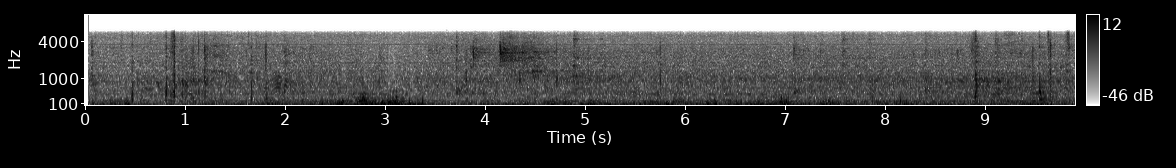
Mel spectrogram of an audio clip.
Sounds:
playing tennis

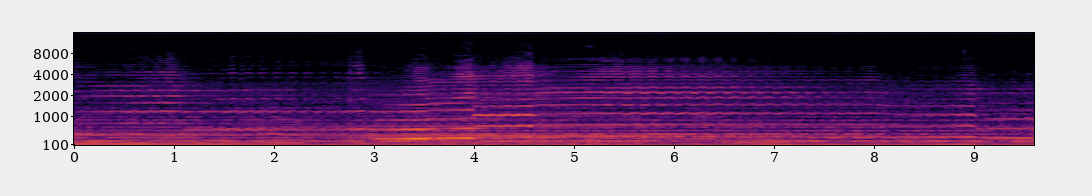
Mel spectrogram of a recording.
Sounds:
Music, Violin, Musical instrument

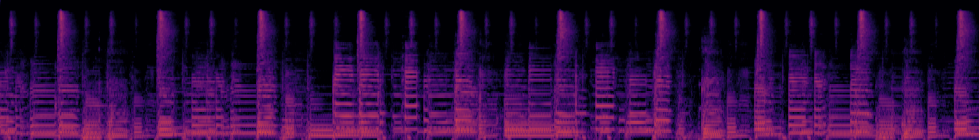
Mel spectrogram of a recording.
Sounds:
Music, Bass guitar

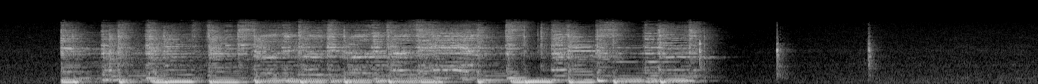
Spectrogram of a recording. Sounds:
Music

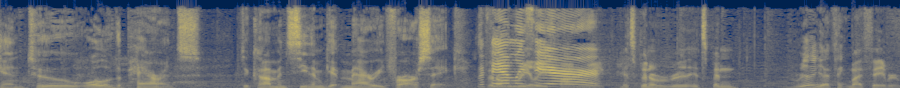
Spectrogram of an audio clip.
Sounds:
Music, Speech

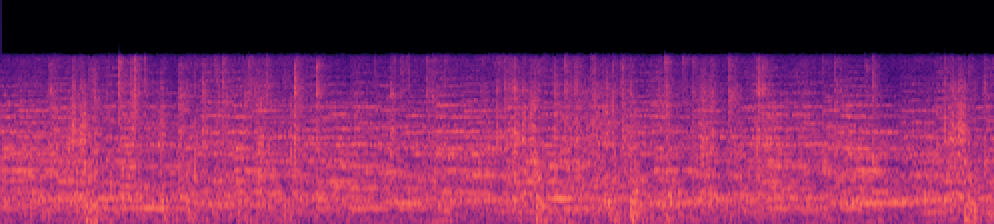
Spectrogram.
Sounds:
church bell ringing

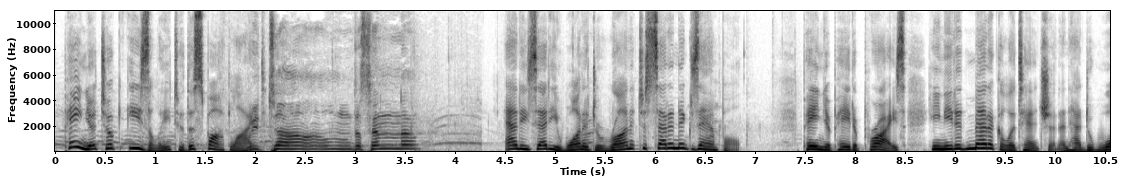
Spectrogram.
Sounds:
inside a large room or hall, Speech, outside, urban or man-made

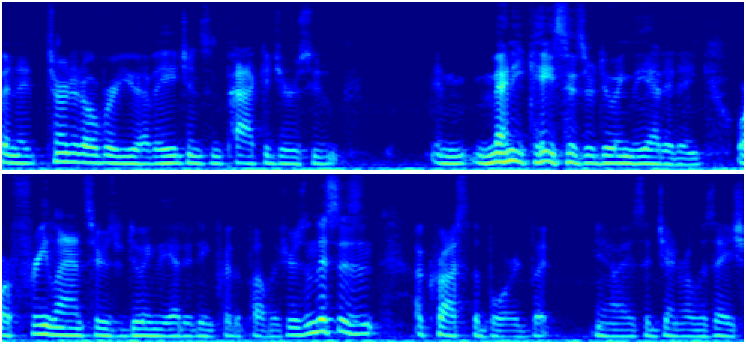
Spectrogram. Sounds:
Speech

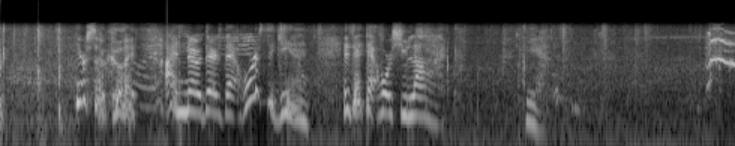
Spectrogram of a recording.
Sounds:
Speech

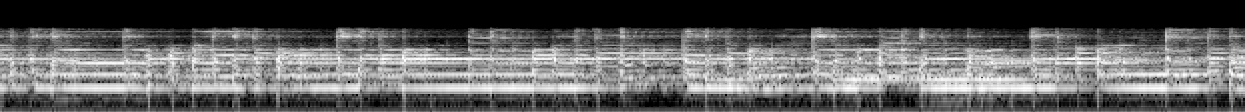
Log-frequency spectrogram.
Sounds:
Guitar, Music, Effects unit

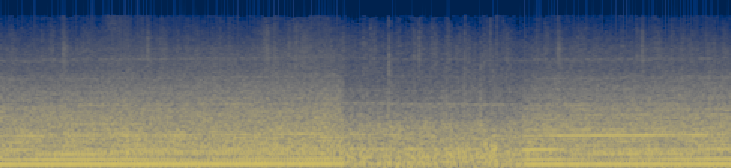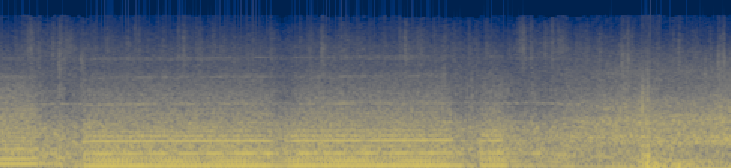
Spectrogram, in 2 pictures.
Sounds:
outside, rural or natural, Car, Vehicle

